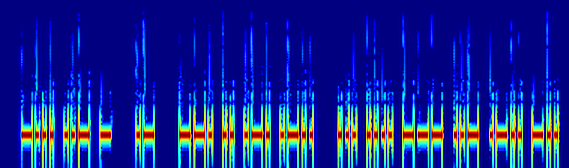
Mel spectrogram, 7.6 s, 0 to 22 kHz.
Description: Morse code, heard as a keyed tone, about 25 wpm, 700 Hz. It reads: BUT A GIRL SHOULD
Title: Sentences from Top 1200 Words 25wpm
